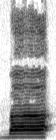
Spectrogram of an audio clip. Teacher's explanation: बा आप स्क्रीन पे देख सकते हैं कि बा के अंदर होंठ मिलते हैं, और होंठों का अंदर जो तरी वाला हिस्सा है वो जब मिलता है तो इससे बा अदा होता है, तो इसकी अदायगी होगी बा।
